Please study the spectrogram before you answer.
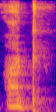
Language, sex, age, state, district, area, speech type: Punjabi, male, 60+, Punjab, Amritsar, urban, read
